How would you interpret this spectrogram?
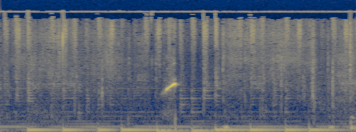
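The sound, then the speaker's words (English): A single short whistled note, made by a person with their mouth in a studio, glides upward, brief and fairly clear, over a steady low thumping rhythm in the background. No one speaks. “I mean, I hear whistling in the studio.”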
